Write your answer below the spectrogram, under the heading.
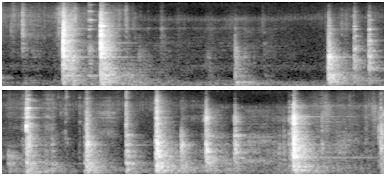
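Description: Irregular metal clinks and knocks of a socket and long extension being worked up onto the steering bell crank nut, about a dozen sharp strikes, the loudest about half a second in, at one second and near the end.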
